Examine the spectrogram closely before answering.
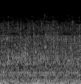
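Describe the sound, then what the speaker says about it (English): Water rushes steadily through a Gold Hog high banker multi sluice set up for gold prospecting, a continuous loud pouring stream with no pauses. "I always love the sound of water running in the background."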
